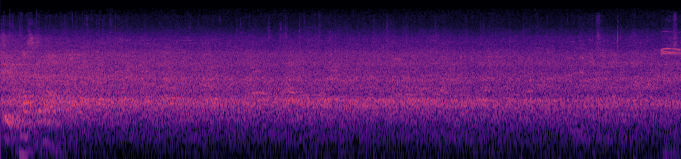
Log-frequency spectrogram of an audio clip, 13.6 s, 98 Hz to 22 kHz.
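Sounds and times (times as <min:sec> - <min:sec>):
large stadium crowd roaring and cheering: 0:00.0 - 0:13.6.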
